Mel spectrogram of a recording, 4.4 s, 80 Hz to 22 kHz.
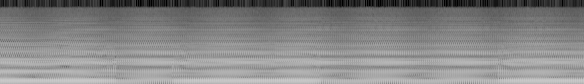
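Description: A steady, buzzy synthesizer tone from the pulse (comparator) output of a DIY Lockhart/CGS52 wavefolder module. Its level dips and comes back a few times as the fold is turned further.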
